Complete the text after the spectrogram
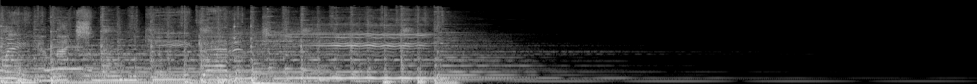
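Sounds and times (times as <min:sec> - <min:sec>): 
Hindi song: 0:00.0 - 0:05.8.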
